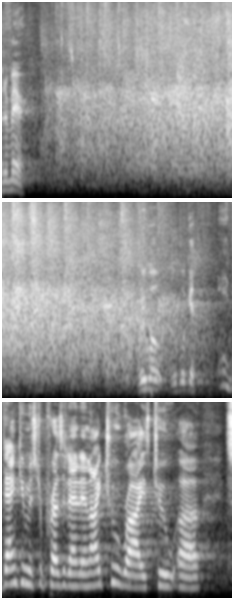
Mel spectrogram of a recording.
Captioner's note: applause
